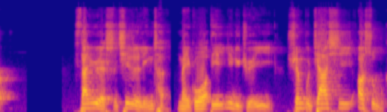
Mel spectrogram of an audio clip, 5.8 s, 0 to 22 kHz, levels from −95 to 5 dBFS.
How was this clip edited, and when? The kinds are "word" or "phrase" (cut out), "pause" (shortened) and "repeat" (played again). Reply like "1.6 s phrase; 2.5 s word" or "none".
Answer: 2.6 s pause; 3.2 s word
